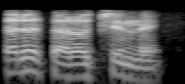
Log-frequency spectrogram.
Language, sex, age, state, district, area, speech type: Telugu, male, 18-30, Telangana, Mancherial, rural, conversation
